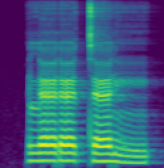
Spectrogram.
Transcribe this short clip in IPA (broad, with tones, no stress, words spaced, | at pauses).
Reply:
lɛ˦ɾɛ˦ tɛ˦ɾĩ˧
